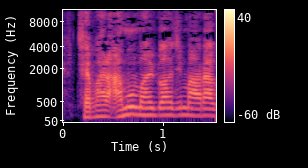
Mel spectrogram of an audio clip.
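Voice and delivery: preacher voicing an urgent plea; pleading command. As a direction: implore them as if giving an order.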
